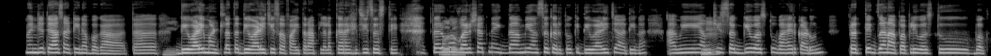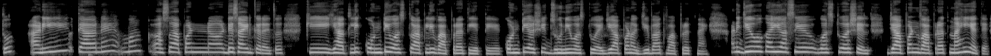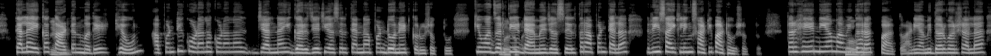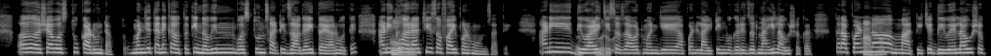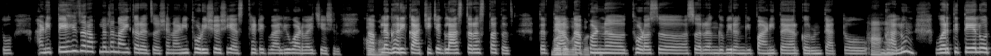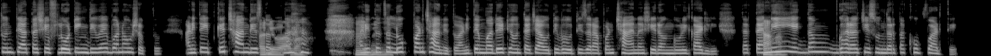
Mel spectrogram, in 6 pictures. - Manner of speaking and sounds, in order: other background noise; laughing while speaking: "करायचीच असते"; in English: "रिसायकलिंगसाठी"; tapping; in English: "एस्थेटिक व्हॅल्यू"; chuckle
- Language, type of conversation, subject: Marathi, podcast, घर सजावटीत साधेपणा आणि व्यक्तिमत्त्व यांचे संतुलन कसे साधावे?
